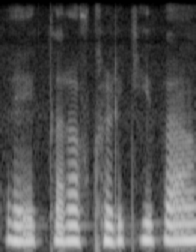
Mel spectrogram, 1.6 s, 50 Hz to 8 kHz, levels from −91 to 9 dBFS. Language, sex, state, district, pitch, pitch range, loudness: Bhojpuri, female, Uttar Pradesh, Ghazipur, 190 Hz, 185-195 Hz, -15 LUFS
